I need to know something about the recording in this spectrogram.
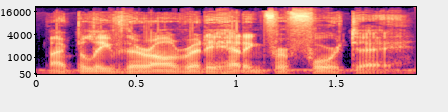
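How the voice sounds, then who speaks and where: An actor playing a grave, knowing man in a game cutscene, speaking in a measured way. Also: low voice, background noise.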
